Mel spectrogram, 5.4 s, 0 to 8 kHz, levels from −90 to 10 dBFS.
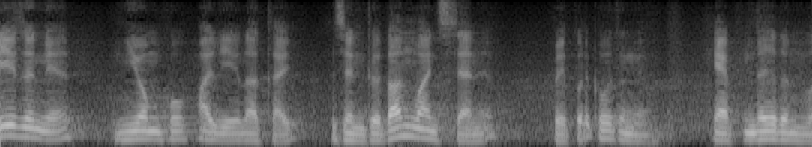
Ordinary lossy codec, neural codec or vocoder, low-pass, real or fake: none; codec, 16 kHz, 0.5 kbps, FunCodec, trained on Chinese and English, 25 frames a second; none; fake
